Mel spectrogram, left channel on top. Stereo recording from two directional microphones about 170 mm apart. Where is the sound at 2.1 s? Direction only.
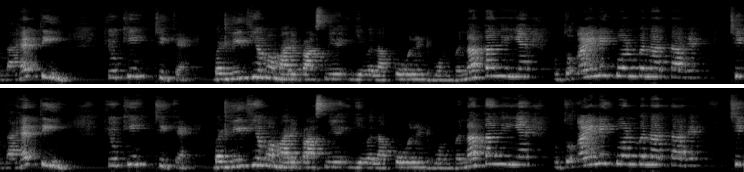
Centre (ahead or behind).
